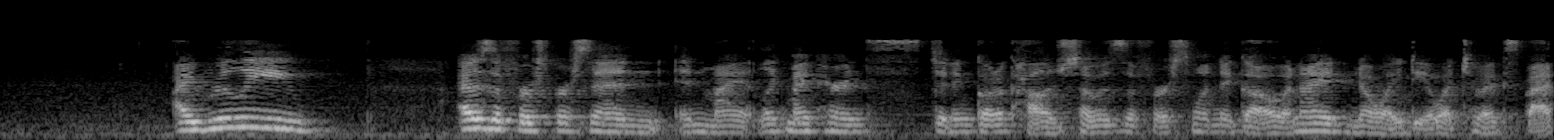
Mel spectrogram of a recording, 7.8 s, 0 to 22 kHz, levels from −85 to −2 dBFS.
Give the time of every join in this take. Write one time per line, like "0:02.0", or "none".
none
